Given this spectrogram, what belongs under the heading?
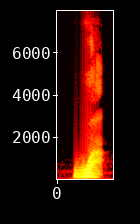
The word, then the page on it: wa: Roon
